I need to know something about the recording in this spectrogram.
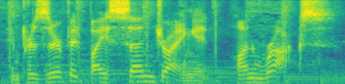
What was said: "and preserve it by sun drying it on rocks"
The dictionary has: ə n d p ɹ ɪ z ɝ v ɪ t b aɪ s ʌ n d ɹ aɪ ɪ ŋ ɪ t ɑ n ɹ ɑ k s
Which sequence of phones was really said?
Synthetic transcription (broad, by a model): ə n p ɹ ɪ z ɝ v ɪ t b aɪ s ʌ n d ɹ aɪ ɪ ŋ ɪ t n ɹ ɑ k s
